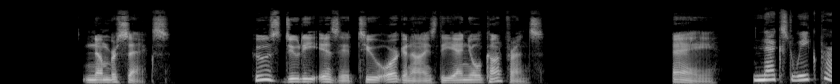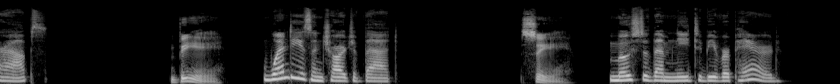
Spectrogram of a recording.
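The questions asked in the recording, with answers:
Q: Whose duty is it to organize the annual conference?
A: B: Wendy is in charge of that.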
